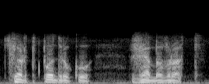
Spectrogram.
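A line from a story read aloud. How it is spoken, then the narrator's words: Angry muttering. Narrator (Russian): Мы злились, бормотали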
